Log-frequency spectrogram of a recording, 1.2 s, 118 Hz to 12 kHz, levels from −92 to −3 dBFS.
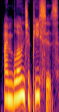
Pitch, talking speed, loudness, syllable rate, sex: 215 Hz, 200 wpm, -14 LUFS, 4.9 syllables/s, female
